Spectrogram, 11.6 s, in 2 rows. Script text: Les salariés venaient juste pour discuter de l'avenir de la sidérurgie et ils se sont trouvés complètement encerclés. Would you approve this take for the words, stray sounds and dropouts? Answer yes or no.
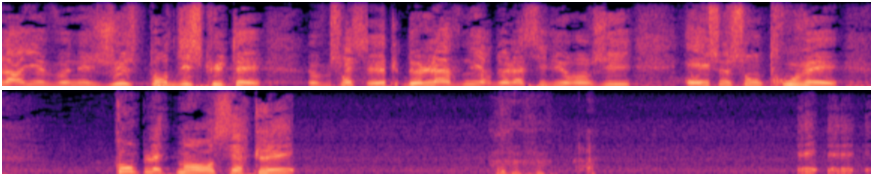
no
